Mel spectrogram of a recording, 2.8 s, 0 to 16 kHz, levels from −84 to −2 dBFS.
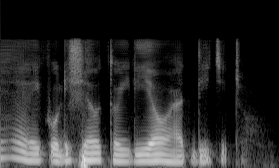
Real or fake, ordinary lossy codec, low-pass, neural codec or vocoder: fake; none; 7.2 kHz; codec, 16 kHz, about 1 kbps, DyCAST, with the encoder's durations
